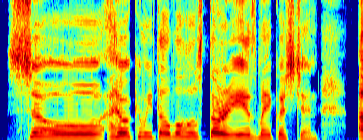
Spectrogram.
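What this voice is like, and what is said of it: Put-on Russian accent. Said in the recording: “My Russian accent? ... I'm practicing. ... Acting.”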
